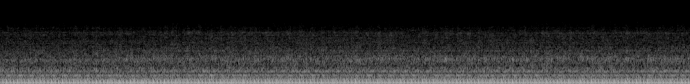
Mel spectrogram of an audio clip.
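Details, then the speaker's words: 1991 Ford F250, rebuilt 351 Windsor V8 converted from EFI to carb, freshly started and warming: low, heavy uneven idle that wavers and wants to die; rough idle, owner suspects missing, idle screw to be adjusted. "All right, doesn't really want to idle. I'm going to I'm going to I'm going to kick her off and then adjust that idle screw."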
